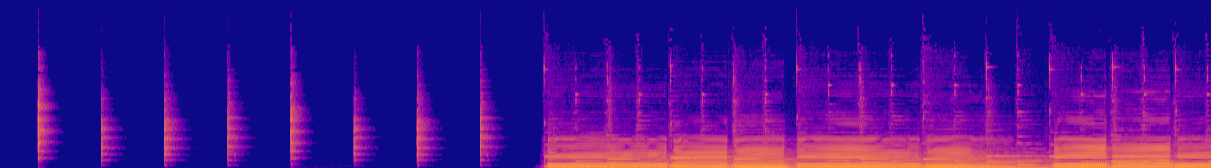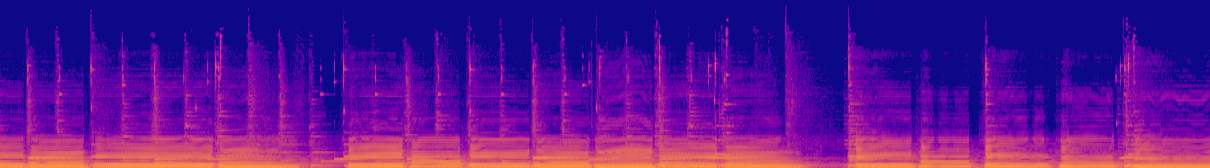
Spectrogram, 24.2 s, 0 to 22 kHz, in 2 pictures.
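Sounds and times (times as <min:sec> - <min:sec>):
full saxophone lullaby: 0:05.4 - 0:24.2.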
